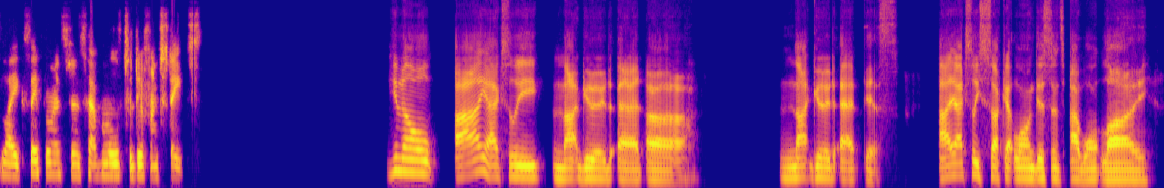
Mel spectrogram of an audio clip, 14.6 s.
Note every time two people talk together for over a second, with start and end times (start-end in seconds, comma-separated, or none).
none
